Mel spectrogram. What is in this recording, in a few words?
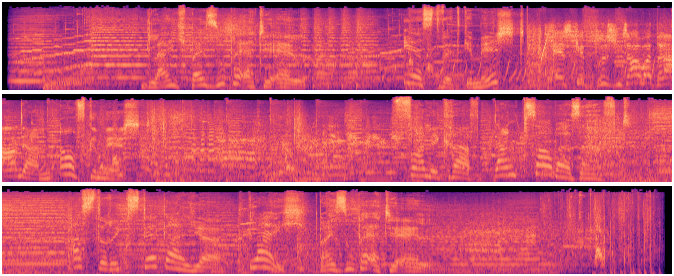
german movie trailers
